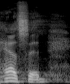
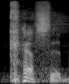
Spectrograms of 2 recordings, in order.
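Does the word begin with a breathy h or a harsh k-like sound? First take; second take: breathy h; harsh k. First: The word begins with a soft breathy h. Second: The word begins with a harsh k-like sound. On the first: The speaker calls it wrong. "People mispronounce it all the time. It's not hesed" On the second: The speaker calls it right. "it's kesed"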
